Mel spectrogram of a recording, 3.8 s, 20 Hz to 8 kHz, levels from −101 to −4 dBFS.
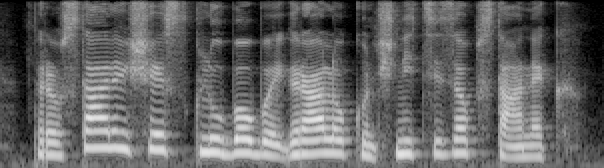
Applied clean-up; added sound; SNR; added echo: none; none; none; none.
